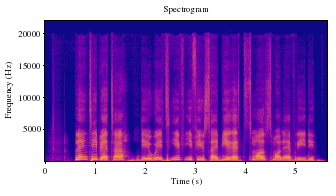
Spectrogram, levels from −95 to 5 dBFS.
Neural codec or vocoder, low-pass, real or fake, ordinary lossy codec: autoencoder, 48 kHz, 32 numbers a frame, DAC-VAE, trained on Japanese speech; none; fake; none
